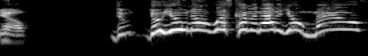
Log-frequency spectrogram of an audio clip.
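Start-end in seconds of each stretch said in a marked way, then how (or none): 1.1-3.6 loud, very high-pitched, squeaking put-on voice. Retelling what someone said, in Chris Tucker voice. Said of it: "in my Chris Tucker voice".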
